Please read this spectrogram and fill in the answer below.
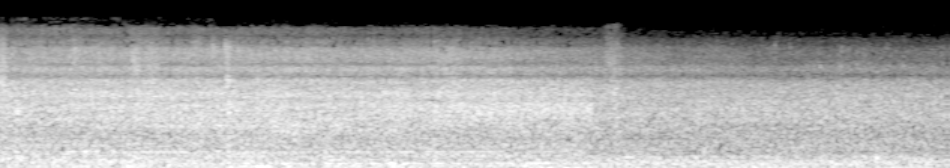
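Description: Steady hiss and low rumble of outdoor ambience in falling snow, with no distinct events. It drops slightly in level about four seconds in.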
